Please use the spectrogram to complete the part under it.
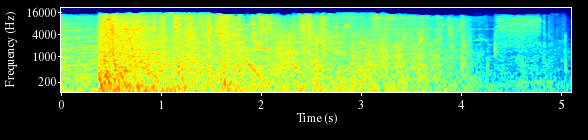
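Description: Loud blasts rumble and crackle with heavy booming.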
